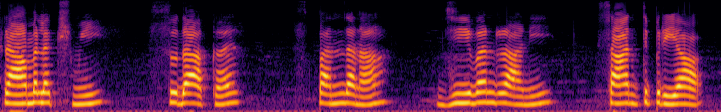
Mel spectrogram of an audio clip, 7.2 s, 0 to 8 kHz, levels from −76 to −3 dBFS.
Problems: constant background noise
